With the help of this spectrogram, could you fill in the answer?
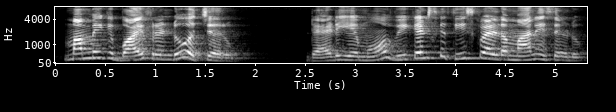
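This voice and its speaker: A woman's voice: a little high, sharp tone. A woman doing a tearful little boy. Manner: childlike, pleading, sobbing speech.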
